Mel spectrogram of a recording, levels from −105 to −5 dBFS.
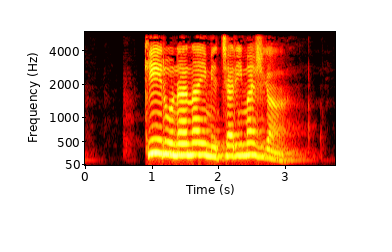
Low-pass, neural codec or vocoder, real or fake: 5.4 kHz; none; real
